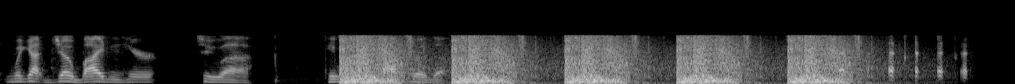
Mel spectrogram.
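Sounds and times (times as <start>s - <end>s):
speech: 0.1s - 2.6s, 3.2s - 5.1s, 8.4s - 9.5s
sharp pops: 3.3s - 9.2s
shotgun blasts: 3.4s - 8.9s
laughter: 8.3s - 9.7s.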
